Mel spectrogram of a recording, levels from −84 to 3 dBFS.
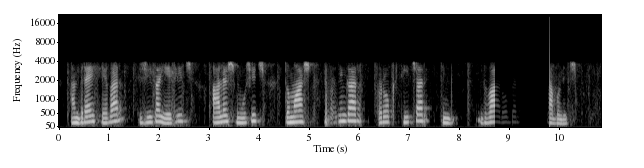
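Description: Speech clip with overdone noise removal throughout: the background drops and breaks up into twinkling specks, and quieter parts of the voice are removed along with it. The whole clip also passes through the AMR narrowband mobile codec with heavy damage. Nothing above 4 kHz survives, and the voice is buzzy and synthetic, which fits a low-rate mode near 5.9 kbps. Lost AMR speech frames appear at 0.72–0.78 s and 2.26–2.46 s, each a brief concealed dip or warble consistent with a couple of missing frames. A heavier cluster spreads across 5.36–5.60 s, where scattered losses leave the sound drawn out with falling gain, the longest run lasting about 60 ms. From 8.71 to 9.80 s the sound cuts out abruptly, leaving only a faint residue roughly 40 dB below normal level. This audio dropout to a faint residue is likely a loss of the signal upstream while the path after the break stayed live.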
